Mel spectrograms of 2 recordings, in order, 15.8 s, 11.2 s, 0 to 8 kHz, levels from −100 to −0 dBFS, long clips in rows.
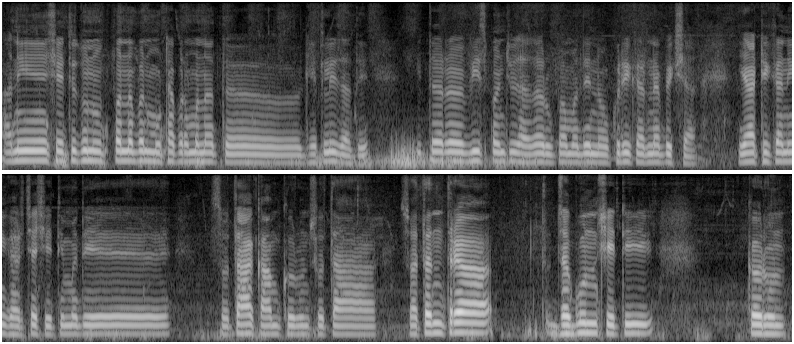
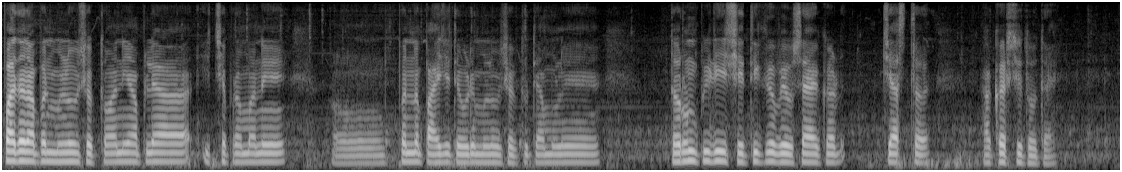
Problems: constant background noise, continuous background conversations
